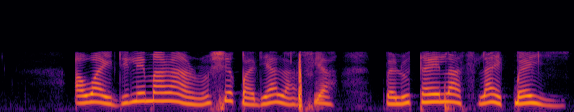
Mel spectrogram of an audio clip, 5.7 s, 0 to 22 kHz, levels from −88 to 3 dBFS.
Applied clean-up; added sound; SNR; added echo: none; none; none; none.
